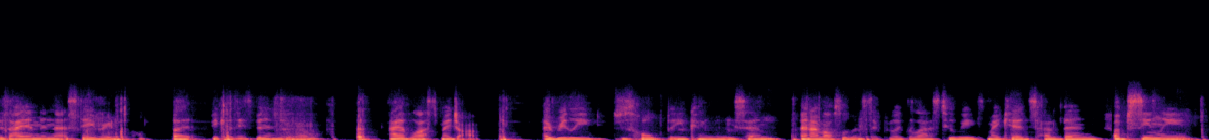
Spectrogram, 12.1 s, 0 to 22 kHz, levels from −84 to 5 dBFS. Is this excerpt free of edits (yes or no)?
yes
